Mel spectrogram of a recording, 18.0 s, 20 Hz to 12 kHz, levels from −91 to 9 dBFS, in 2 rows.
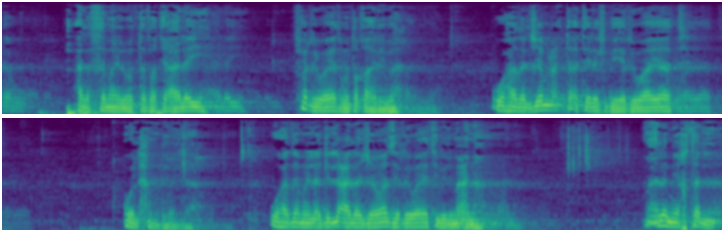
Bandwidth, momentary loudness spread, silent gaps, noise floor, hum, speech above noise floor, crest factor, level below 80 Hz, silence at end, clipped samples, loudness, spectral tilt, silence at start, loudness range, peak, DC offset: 11.5 kHz; 18 LU; none; -55 dBFS; none; 38 dB; 14 dB; -36 dBFS; 0 s; under 0.1%; -18 LUFS; -6 dB/octave; 0 s; 7 LU; -6 dBFS; under 0.1%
